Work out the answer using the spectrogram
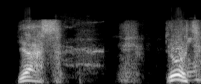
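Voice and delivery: very high, loud, winded gasping and panting. Acting out a reply after a long jog: fake out-of-breath answer. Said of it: "simulating, uh, real life response after jogging ten Ks".

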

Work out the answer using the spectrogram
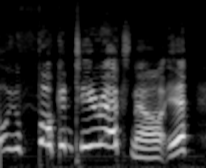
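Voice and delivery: worst possible fake British accent, very high. Mocking a T-Rex in a cartoonish bit, speaker uses the worst possible British accent. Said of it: "That's just like the worst accent possible".

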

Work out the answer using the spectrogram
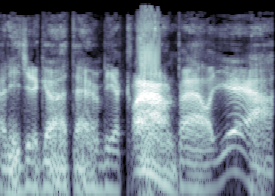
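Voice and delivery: loud, rough-voiced rasp. Retelling someone else's impression of the wrestling boss: Vince McMahon impression. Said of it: "He was doing a Vince impression".

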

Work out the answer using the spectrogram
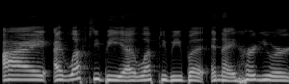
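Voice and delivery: normal talking voice

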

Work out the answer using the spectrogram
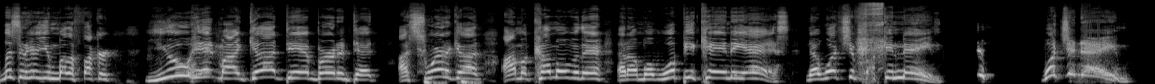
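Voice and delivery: furious, angry, high-pitched yelling tirade. Retelling how a man started yelling at the Rav; retelling a yell. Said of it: "just start yelling at the Rav".

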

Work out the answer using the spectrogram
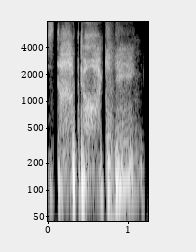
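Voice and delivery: hushed, slow whisper.

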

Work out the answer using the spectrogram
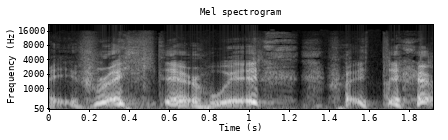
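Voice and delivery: mock very high trembling voice, holding back tears. Retelling pointing out the heckler to the headliner: imitating a trembling-lipped voice. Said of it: "My lip is trembling".

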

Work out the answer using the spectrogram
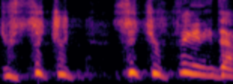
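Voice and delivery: angry, fierce, scolding stage whisper. Recalling a grandmother scolding in church, imitating an angry whisper. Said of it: "angry whisper".

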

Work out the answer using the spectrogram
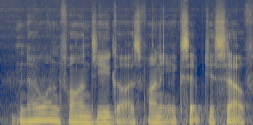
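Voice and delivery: ordinary talk, nothing marked

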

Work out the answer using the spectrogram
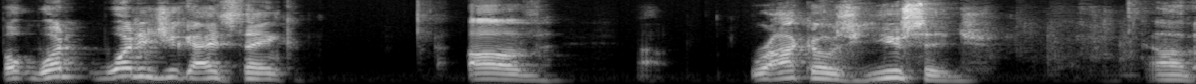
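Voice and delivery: slow, halting, choked-up voice catching and breaking. Speaker asks the guys a question mid-discussion; choking up. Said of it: "i'm sorry i'm choking up here a little bit".

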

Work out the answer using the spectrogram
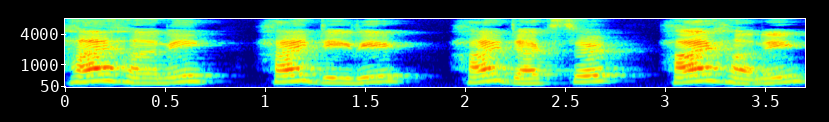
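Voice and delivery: very slow, oblivious drawl, each word drawn out. Retelling the dad walking past everyone in line: imitating Dexter's dad. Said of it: "and he's like".

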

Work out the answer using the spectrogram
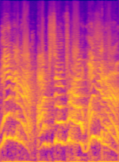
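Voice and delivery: put-on very high, gushing, proud scream. Retelling cheering for her at a show: retelling own screaming. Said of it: "And I'm screaming".

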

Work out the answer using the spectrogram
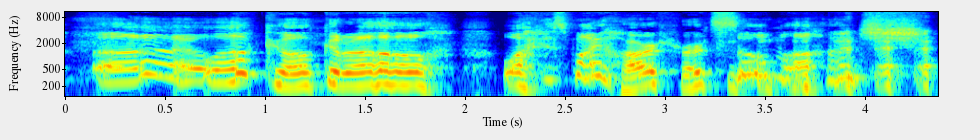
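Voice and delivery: put-on shrill, very high, loud squeaky teen voice. Recapping an episode, voicing a crying boy's lines as a squeaky teen voice. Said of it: "make him sound like squeaky voice teen".

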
